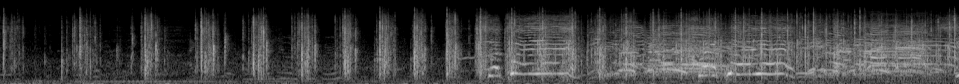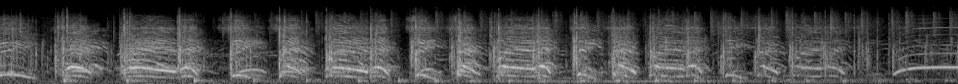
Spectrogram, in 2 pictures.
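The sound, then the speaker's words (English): A large crowd of protesters chants loudly on a Monday evening at the Sonoma County Administration Building in Santa Rosa, voicing concerns for the county's over 11,000 farm workers, under rain clouds; many voices rise and fall together in a steady, repeating rhythm, with sharp rhythmic claps or beats at the start. “On Monday evening at the Sonoma County Administration Building in Santa Rosa, a crowd of protesters came together to voice their concerns for the over 11,000 farm workers who work in the county.”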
